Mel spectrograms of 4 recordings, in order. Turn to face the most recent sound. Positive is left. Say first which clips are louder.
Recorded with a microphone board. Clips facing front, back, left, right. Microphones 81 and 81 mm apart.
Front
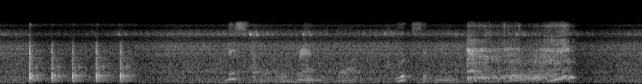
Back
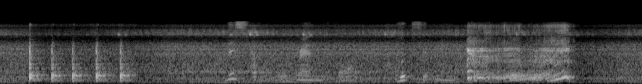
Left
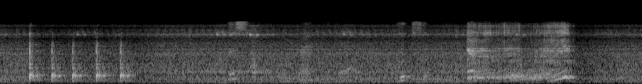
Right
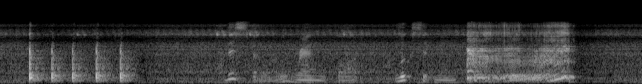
# back 2 dB, right 3 dB
turn(degrees=-100)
